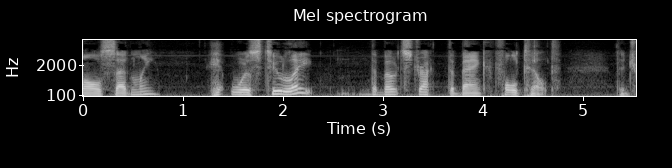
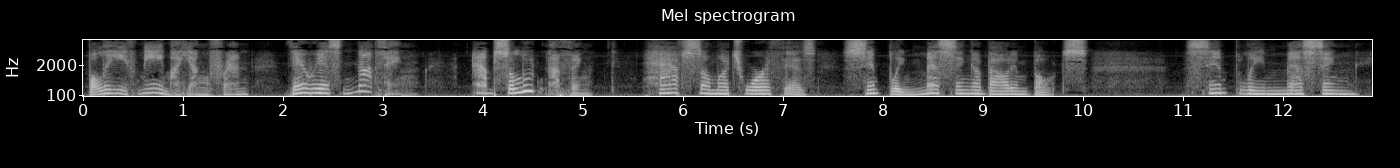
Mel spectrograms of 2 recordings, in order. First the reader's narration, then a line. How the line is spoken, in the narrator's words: he went on dreamily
